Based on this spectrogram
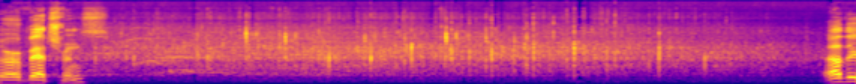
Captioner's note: audience applauding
